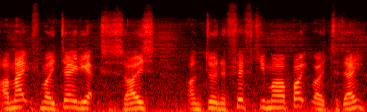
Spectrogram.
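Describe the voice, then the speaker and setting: Over noticeable background noise, a man with a West Country accent talks at a fairly quick pace in a high voice. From England, Bath. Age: 60s. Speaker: cycling vlogger. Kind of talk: vlog narration while riding. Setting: outdoors on a bike.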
